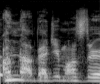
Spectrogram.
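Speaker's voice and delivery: high-pitched, furious protesting voice. Retelling a Sesame Street episode: imitating Cookie Monster angry. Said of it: "he's all fucking pissed off".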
